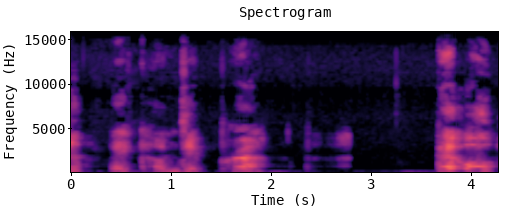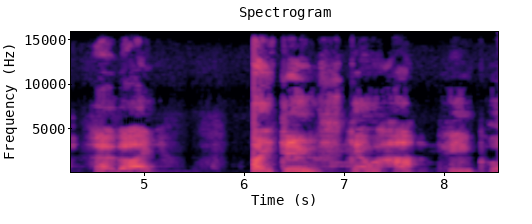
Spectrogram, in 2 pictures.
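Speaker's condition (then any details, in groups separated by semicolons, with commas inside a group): Cerebral palsy; not quadriplegic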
